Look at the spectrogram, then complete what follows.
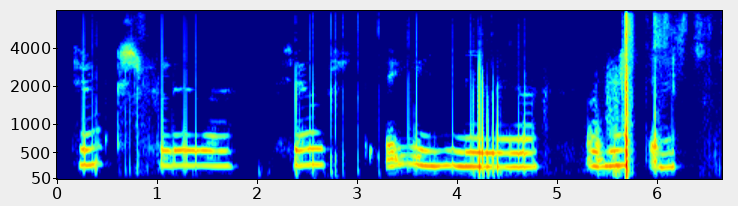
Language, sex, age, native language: Icelandic, female, 18-19, Icelandic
